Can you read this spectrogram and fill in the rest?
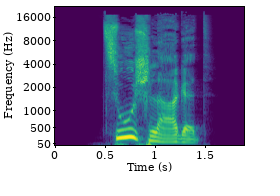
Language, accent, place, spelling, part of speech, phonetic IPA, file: German, Germany, Berlin, zuschlaget, verb, [ˈt͡suːˌʃlaːɡət], De-zuschlaget.ogg
- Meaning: second-person plural dependent subjunctive I of zuschlagen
